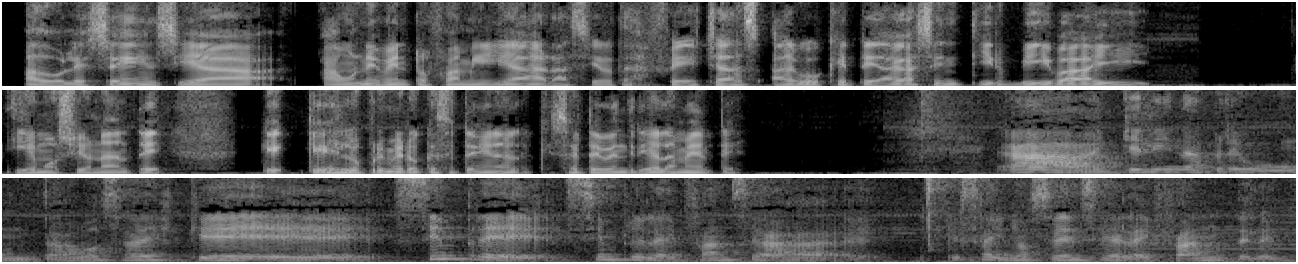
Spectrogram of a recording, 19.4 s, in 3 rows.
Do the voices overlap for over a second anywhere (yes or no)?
no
